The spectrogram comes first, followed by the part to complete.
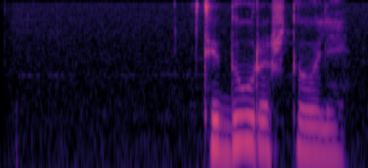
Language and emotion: Russian, neutral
